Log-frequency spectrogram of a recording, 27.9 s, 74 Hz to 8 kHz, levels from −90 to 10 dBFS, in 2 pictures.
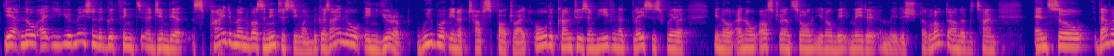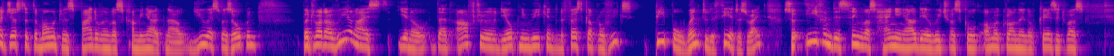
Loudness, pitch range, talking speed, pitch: -31 LUFS, 140-180 Hz, 240 wpm, 160 Hz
